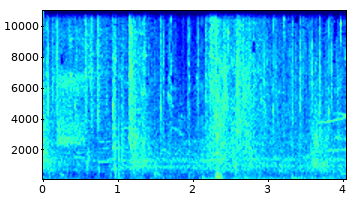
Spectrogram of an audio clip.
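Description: A cannon fires with a deep boom.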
